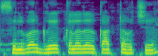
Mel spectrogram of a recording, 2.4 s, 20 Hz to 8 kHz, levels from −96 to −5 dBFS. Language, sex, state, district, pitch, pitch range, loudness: Bengali, male, Jharkhand, Jamtara, 140 Hz, 130-150 Hz, -14 LUFS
